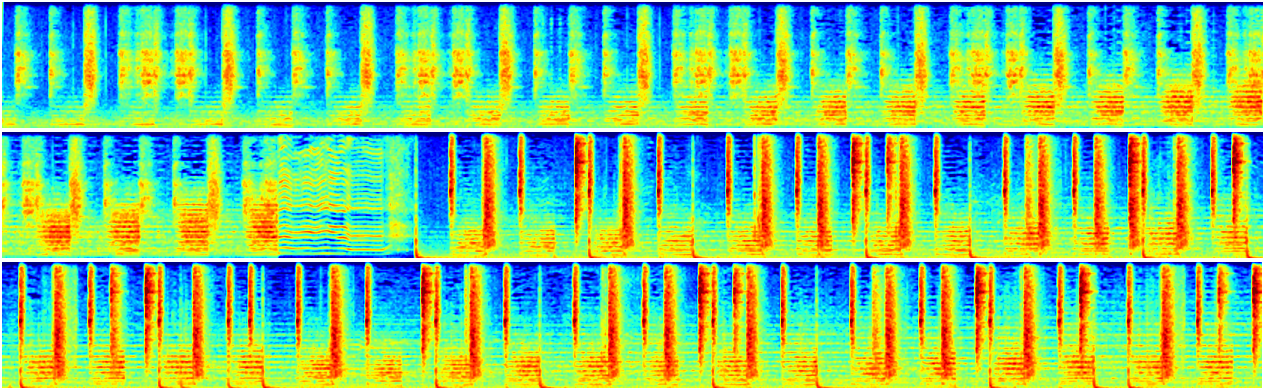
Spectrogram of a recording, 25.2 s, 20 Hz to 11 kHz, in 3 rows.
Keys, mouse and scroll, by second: 0.0-2.8 middle drag, 2.8 click, 3.4 scroll, 4.7 click, 6.9 middle click, 7.3 scroll down 3, 7.6 middle click, 8.4 click, 9.2-13.4 drag, 14.3 click, 15.5 click, 17.0 middle click, 17.6 click, 20.9-24.2 drag, 24.2 middle click, 24.7 scroll, 25.0 shift+middle click.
